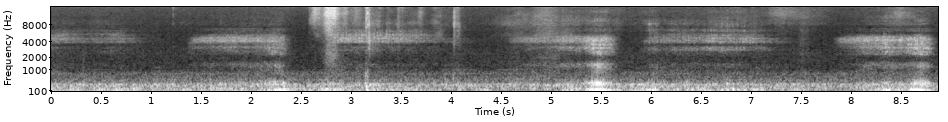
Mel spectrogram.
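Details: Sleeping English Mastiff puppy snoring: soft, low snores every few seconds over steady room noise.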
